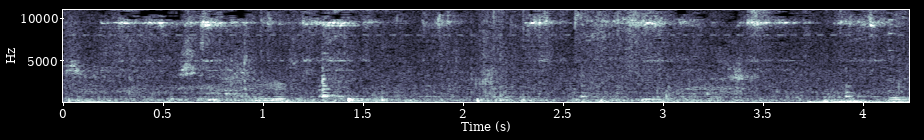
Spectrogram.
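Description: Faint, scattered clicks and light rattling from small objects being handled, with no speech.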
